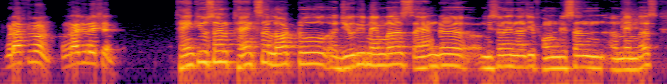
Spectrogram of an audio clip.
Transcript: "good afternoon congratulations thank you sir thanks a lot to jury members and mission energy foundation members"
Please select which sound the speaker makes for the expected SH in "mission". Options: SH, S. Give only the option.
S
